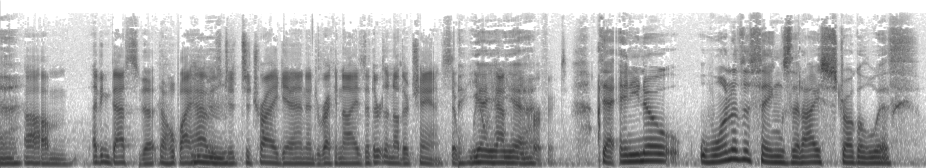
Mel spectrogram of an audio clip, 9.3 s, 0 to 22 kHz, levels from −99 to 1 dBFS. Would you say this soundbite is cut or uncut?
cut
